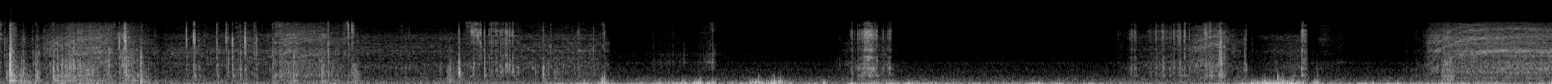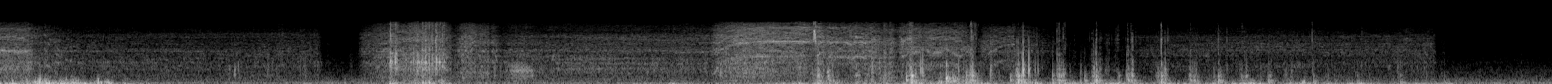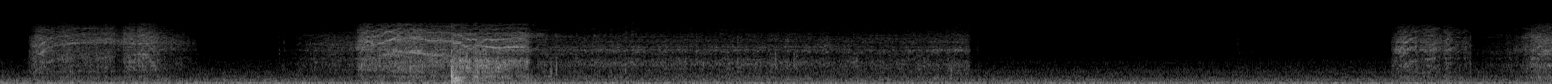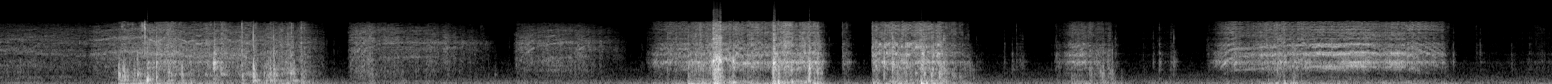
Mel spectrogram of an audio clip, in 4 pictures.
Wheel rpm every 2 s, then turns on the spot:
0, 0, 0, 0, 0, 0, 0, 0, 0, 0, 0, 0, 0, 0, 0, 0, 0, 0, 0, 0, 0, 0, 0, 0, 0, 0, 40, 150, 50, 70, 100.
54-58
